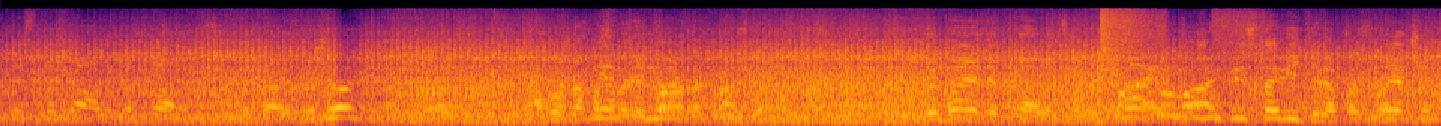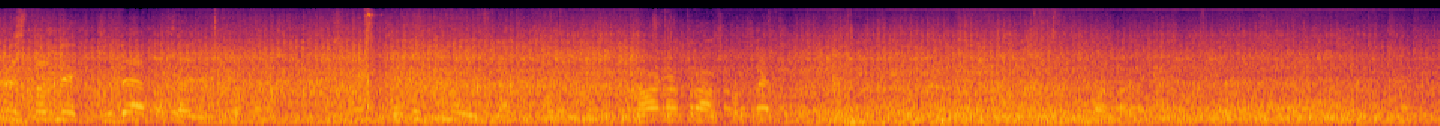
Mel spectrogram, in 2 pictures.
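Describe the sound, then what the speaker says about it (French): Supply trucks sit idling, blocked at the Ukraine-Crimea border, their steady low engine rumble running continuously under a voice talking throughout. "Plus aucun camion de ravitaillement ne peut passer."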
